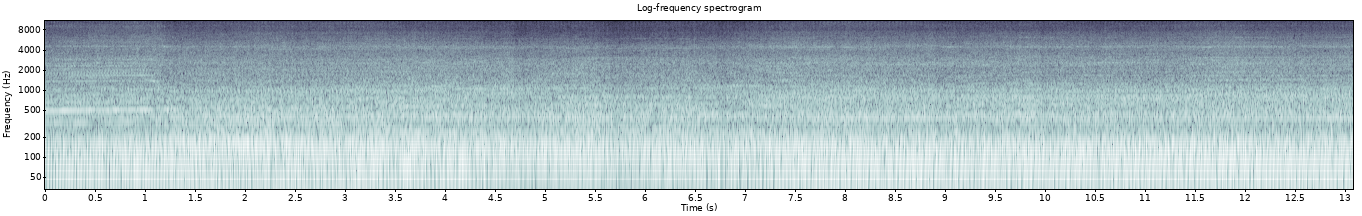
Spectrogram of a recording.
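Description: A small utility vehicle's engine hums steadily as it drives along.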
